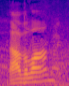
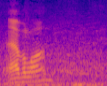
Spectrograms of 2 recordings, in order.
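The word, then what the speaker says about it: Avilán: THE LEFT HANDER IS -- HELP ME OUT WITH THE EXACT PRONUNCIATION, DREW? AVILAN? AVILAN? AVILAN? Drew: AVILAN.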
